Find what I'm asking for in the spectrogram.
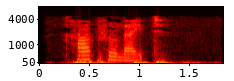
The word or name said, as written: coprolite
